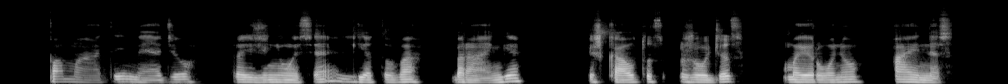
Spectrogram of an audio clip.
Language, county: Lithuanian, Tauragė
